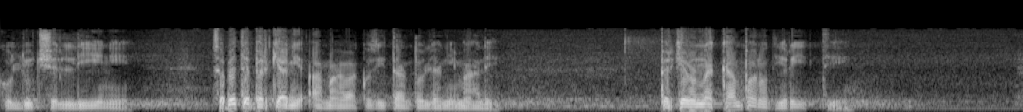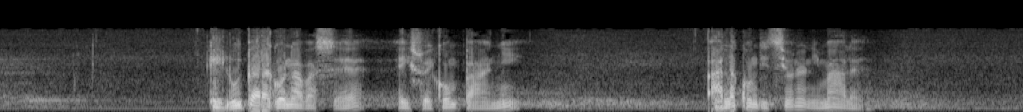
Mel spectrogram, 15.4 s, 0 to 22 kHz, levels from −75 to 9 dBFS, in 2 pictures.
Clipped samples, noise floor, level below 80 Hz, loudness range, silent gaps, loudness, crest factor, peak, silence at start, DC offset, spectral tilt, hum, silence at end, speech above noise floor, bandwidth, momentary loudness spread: 1%; -37 dBFS; -42 dBFS; 5 LU; none; -12 LUFS; 14 dB; 0 dBFS; 0 s; under 0.1%; -5 dB/octave; 50 Hz at -45 dBFS; 0 s; 25 dB; 8 kHz; 22 LU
